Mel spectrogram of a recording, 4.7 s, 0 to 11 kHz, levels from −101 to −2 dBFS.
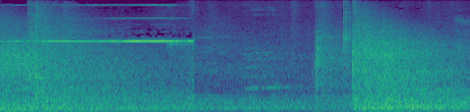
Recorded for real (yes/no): yes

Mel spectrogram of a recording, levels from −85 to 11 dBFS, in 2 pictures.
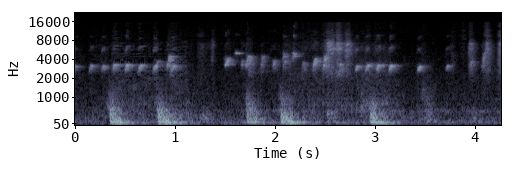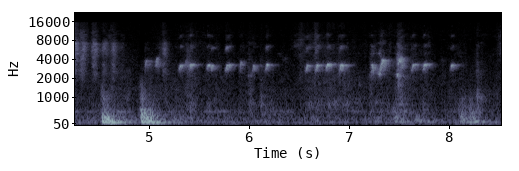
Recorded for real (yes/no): no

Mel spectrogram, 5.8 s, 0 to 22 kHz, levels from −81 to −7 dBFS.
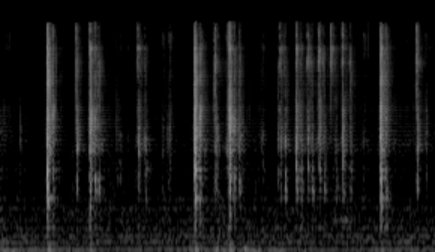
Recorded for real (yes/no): no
